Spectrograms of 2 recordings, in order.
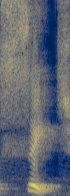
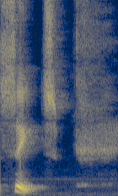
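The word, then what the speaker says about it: tzitz: It's called the seats. You would spell that in the English, T-Z-I-T-Z, the seats.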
